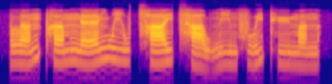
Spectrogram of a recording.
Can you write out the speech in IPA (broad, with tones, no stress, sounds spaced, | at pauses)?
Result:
l ɐ˨˥ n pʰ ɐ˨˧ m ŋ ɛː˨˥ ŋ w iː˧ w t͡sʰ aː˨˧ j t͡sʰ aː˨˩ w n̪ iː˨ m f uː˨˥ j pʰ yː˧ m ɐ˧ n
